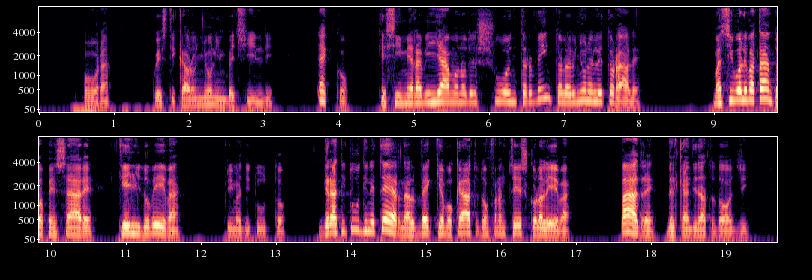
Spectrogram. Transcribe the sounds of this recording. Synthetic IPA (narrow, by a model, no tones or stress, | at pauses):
oːɾakwest̪ikaɾoɲːoːnimbet͡ʃilːi | ɛkːo | kesimeɾaviʎːaːvanod̪elsuːoint̪ervɛnt̪oalːaɾiunjoːneːlet̪ːoɾaːle | mat͡ʃːivoleːvat̪ant̪oapːensaːɾe | keʎːid̪oveːva | pɾiːmad̪it̪ut̪ːo | ɡɾat̪it̪uːd̪ineːt̪ɛrnaːlvɛkːjoavːokaːt̪od̪oɱfɾant͡ʃeskolaleːva | paːd̪ɾed̪elkand̪id̪aːt̪od̪ɔd͡ʒːi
